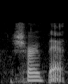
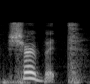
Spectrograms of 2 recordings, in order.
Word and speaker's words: sherbet: might pronounce this pronounce this as short bet sure bet but actually it's pronounced as sherbet sherbet sherbet and it has variance or less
